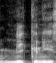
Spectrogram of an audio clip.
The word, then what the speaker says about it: Mycenae: In terms of language and pronunciation, I'm going to go with the standard English way of pronouncing Greek names. So Mykene stays Mycenae, and Macedonia stays Macedonia. I know the hard K is more accurate, but I think people have more familiarity with the soft C.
